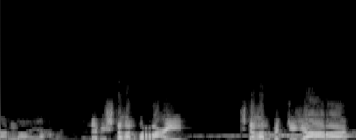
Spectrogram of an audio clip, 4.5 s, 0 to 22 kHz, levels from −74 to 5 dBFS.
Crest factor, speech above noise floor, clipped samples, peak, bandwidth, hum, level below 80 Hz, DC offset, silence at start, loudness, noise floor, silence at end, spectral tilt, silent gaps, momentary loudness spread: 16 dB; 24 dB; under 0.1%; -6 dBFS; 7.6 kHz; none; -78 dBFS; under 0.1%; 0 s; -20 LUFS; -45 dBFS; 0 s; -4 dB/octave; none; 16 LU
